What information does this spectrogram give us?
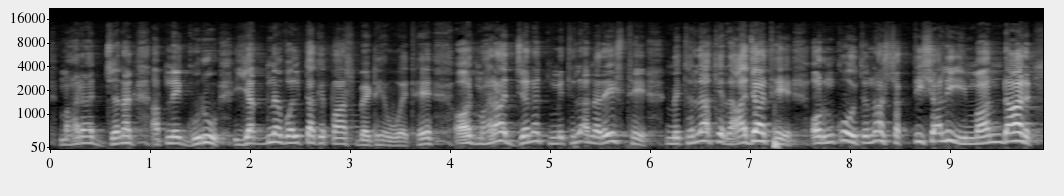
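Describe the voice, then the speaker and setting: Brief: a male motivational speaker, high-voiced and theatrical, voicing the characters in his stories. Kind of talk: motivational storytelling talk.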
